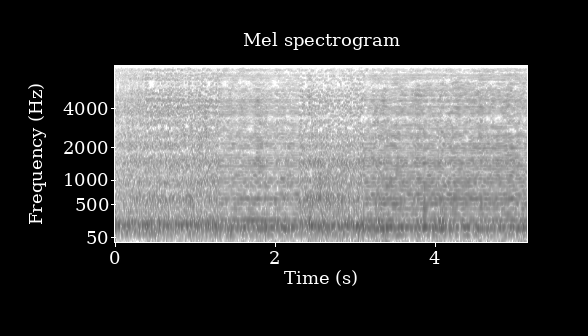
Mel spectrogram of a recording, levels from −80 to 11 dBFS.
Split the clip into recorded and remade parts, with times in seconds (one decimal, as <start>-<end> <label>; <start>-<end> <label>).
0.0-1.3 recorded; 1.3-2.3 remade; 2.3-3.1 recorded; 3.1-5.2 remade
